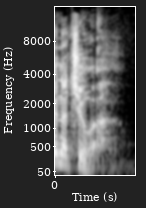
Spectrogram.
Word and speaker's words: Nacua: Puka Nacua. – Nacua. How is N-A-C-U-A Nacua?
